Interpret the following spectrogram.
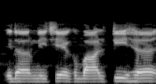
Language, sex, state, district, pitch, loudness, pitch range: Hindi, male, Bihar, Saharsa, 140 Hz, -14 LUFS, 135-145 Hz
